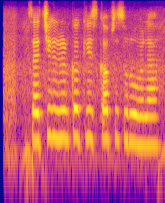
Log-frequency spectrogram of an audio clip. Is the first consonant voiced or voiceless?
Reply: voiceless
